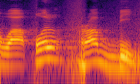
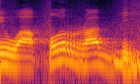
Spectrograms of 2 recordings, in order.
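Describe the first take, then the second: First: The L is pronounced clearly before the R. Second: The L disappears and merges into the R. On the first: The speaker calls it wrong. "Cara membacanya tidak dengan hal demikian saat kita tulis ya" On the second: The speaker calls it right. "huruf lamnya ya hilang ya"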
